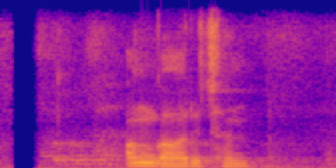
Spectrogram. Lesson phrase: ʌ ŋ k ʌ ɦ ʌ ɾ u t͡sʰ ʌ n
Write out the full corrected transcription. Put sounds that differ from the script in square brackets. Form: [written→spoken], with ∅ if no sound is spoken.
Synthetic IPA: ʌ ŋ [k→ɡ] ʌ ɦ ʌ ɾ u t͡sʰ ʌ n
